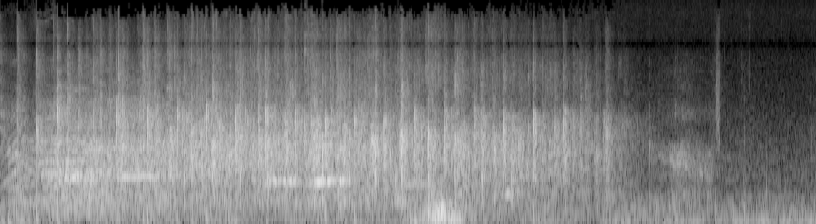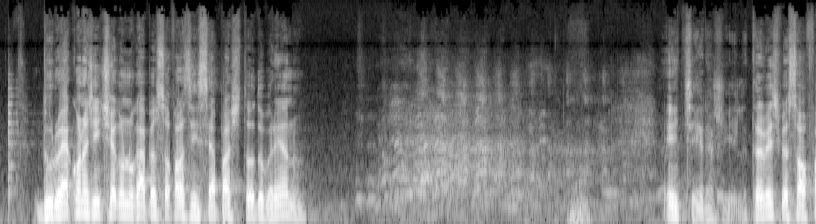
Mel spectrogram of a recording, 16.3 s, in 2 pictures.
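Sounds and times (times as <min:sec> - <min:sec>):
laughter: 0:00.0 - 0:05.6, 0:11.7 - 0:15.7
church audience applause: 0:00.0 - 0:06.5
speech: 0:08.6 - 0:11.3, 0:14.8 - 0:16.3.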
